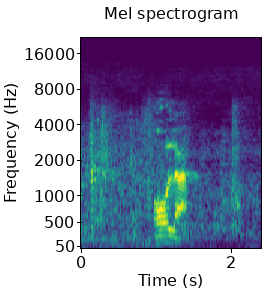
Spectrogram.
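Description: A woman answers briefly in a raised voice.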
